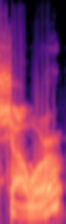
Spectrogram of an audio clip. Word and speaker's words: SHWR: It's now been silenced as SHWR but still pronounced Shower with the song Contact.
